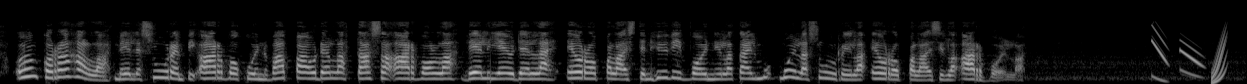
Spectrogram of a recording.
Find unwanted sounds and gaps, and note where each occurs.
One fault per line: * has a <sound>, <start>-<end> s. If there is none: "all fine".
* has a chirp, 11.5-12.3 s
